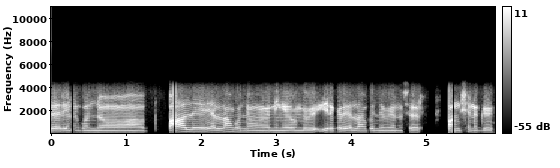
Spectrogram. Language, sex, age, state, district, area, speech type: Tamil, male, 18-30, Tamil Nadu, Vellore, rural, conversation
